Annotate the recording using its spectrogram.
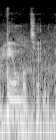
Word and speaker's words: Hamilton: And it's going to be MELAAINE underscore Hamilton.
